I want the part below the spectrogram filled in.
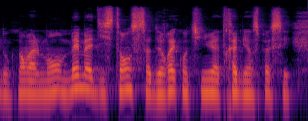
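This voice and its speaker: The speaker is a man with a high voice. His intonation stays fairly even. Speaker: podcast host. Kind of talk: casual chat. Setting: remote recording from computer.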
